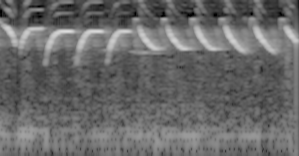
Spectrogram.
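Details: A brisk canary phrase of clear whistled notes, each sweeping upward and repeated about four times a second, later shifting to higher descending slurs; young bird singing as tutor song to set a silent canary singing.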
